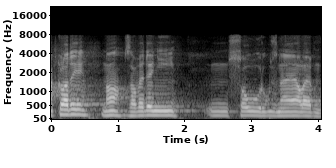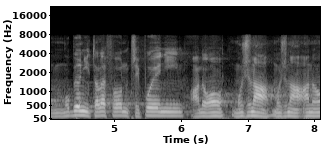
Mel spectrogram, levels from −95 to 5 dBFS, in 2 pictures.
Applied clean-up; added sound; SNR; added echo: none; none; none; none.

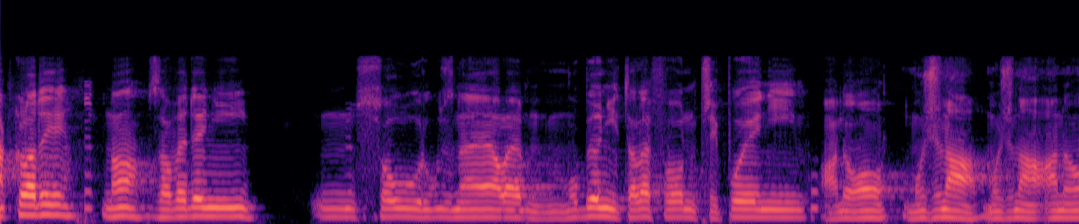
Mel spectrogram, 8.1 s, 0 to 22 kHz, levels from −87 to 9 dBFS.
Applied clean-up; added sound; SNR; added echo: neural mask model Resemble Enhance denoiser.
